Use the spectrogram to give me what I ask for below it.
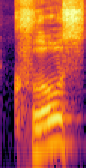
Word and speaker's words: close: Close to یعنی نزدیک بچه ها اینجا، و تلفظش هم فرق میکنه. Close the door میگم close close the door. در رو ببند. اینجا چیه؟ تلفظش میشه close.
